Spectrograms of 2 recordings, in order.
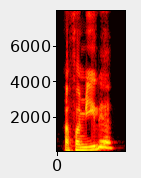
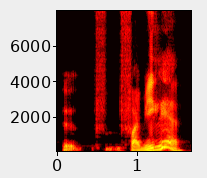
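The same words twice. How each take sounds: First: Said in the usual way. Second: Stumbling on «фамилия» with a false start; caught-out, faltering «фамилия»; stammering. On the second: A narrator's reading. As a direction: stall on «фамилия», echoing the question uncertainly. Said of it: "запнулась Ванесса".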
